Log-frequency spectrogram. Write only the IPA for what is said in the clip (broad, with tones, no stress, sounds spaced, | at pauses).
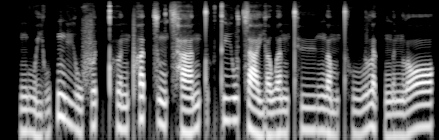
ŋ uː˨˩ j uː˥ p̚ ŋ iː˨˩ w f ɵ˨˥ t̚ pʰ ɵ˨˧ n pʰ ɐ˥ t̚ t͡s ʊ˧ ŋ t͡sʰ aː˨˥ n t̪ ʊ˥ k̚ t̪ iː˥ w t͡s aː˨ j ɐ˨˧ w ɐ˨ n t̪ʰ yː˧ ŋ ɐ˨ m t̪ʰ uː˨˥ l ɐ˨ k̚ ŋ ɵ˧ n l ɔː˥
